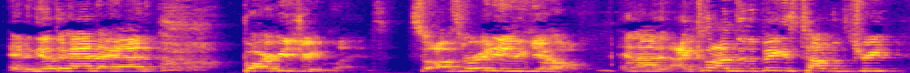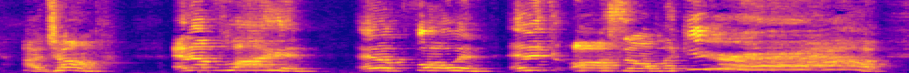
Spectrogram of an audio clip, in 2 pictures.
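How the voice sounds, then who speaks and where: A man telling comic stories in an animated, excitable, rambling way with dramatic build-ups. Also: extremely high pitch, brisk. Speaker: storyteller. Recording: roomy echo, far from the mic.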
